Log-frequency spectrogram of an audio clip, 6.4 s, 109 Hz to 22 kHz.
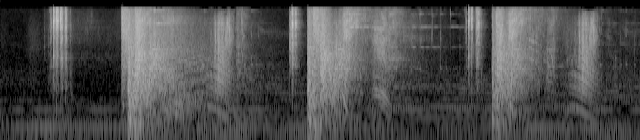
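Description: Three loud bursts of gunfire ring out in Metal Gear Solid 2, spaced about two seconds apart, with each volley trailing off into rattling echoes and ricochets.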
